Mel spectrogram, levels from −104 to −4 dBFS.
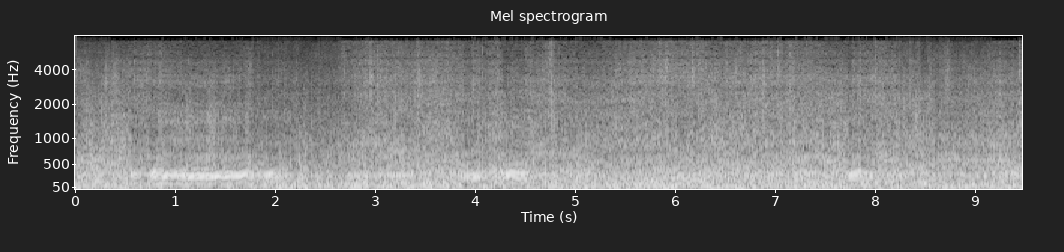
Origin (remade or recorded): recorded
